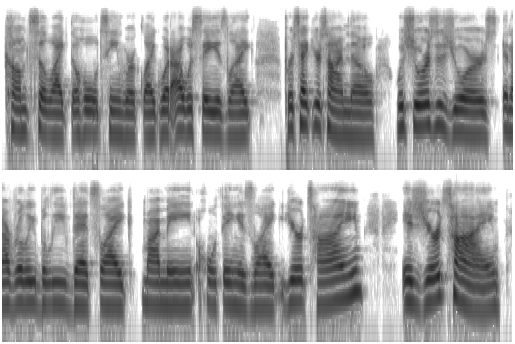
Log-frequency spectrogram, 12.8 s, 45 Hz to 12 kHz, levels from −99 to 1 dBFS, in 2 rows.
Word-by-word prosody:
Come 170 -3 -1
to, 165 - 0
like, 150 -2 -1
the 155 - -1
whole 160 0 -1
teamwork, 150 -2 -4
like, 150 0 0
what 165 0 +3
I 170 - +4
would 170 0 0
say 160 -2 +1
is, 150 -2 -3
like, 150 0 -2 0.3
"Protect 195 +3 +3
your 205 -1 +2
time, 165 -6 +1
though. 145 -1 -2 0.2
What's 190 0 -1
yours 200 0 +4
is 190 -7 -2
yours." 155 -2 +1
And 175 -2 -1
I 160 - +2
really 170 +1 +1
believe 160 -1 -4
that's, 155 -2 +1
like, 155 -2 +1
my 165 -2 0
main 160 0 -1
whole 165 -2 -6
thing 160 -1 -2
is, 145 -1 -3
like, 150 -1 0
your 175 +2 0
time 185 +9 0 0.5
is 170 -4 0
your 180 +3 +5
time, 150 -9 +2
160 Hz, 180 wpm, -24 LUFS, 150-170 Hz, 0.5 s, your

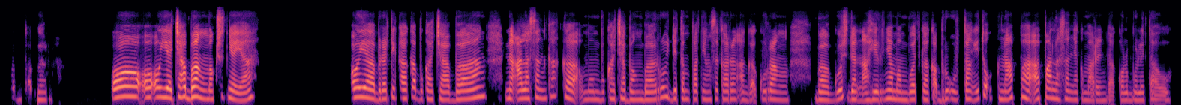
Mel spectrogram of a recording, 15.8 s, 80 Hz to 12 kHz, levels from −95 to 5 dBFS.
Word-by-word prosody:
Tempat 205 -6 -18
baru, 205 +1 -12 0.8
oh 290 +2 +8
oh 265 - +4
oh, - - +4
iya, 260 -2 +6
cabang 280 0 +8
maksudnya, 240 +1 +1
ya? 195 - +1 1.4
Oh, 265 - +5
iya, 260 -4 +4
berarti 230 +3 -2
Kakak 255 +1 -1
buka 220 0 -5
cabang. 220 +6 +1 0.3
Nah, 230 - +5
alasan 240 +2 0
Kakak 250 -4 -2
membuka 215 +1 -7
cabang 210 -3 -1
baru 220 +8 -4
di 230 - -1
tempat 220 -1 -6
yang 210 - -9
sekarang 225 0 -5
agak 200 - -9
kurang 215 -3 -5 0.3
bagus 205 +2 -3
dan 215 -4 -2
akhirnya 210 +4 -1
membuat 210 -1 -5
Kakak 205 -2 -4
berutang 220 0 -6
itu 270 +8 -4
kenapa? 255 +5 -2
Apa 250 +1 -1
alasannya 220 -2 -6
kemarin, 190 -1 -9
Kak, - - -10
kalau 195 0 -9
boleh 195 -1 -9
tahu? 105 - -11
220 Hz, 160 wpm, -25 LUFS, 205-245 Hz, 1.4 s, oh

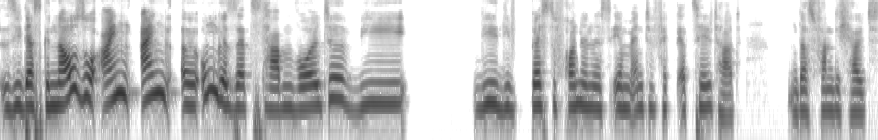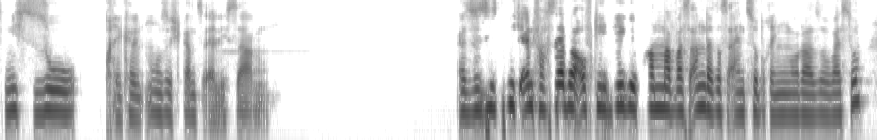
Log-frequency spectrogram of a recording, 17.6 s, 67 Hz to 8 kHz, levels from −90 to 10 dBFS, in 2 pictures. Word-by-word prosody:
sie 210 +2 -2
das 225 -1 +4
genauso 245 - +6
ein 310 +8 +5
ein 320 +5 +7
äh, 230 0 +2
umgesetzt 225 - +1
haben 200 +1 +1
wollte, 225 +6 +1
wie 240 +4 -6 0.7
wie 235 +2 -1
die 205 -1 -7
beste 225 0 -1
Freundin 220 0 -2
es 205 -1 -7
ihr - - -4
im 205 -1 -4
Endeffekt 205 -1 -11
erzählt 210 +2 -7
hat. 155 -1 -9 0.5
Und 175 - -12
das 185 -2 -5
fand 190 0 -8
ich 175 -2 -12
halt 175 0 -7
nicht 190 +1 -6
so 180 0 -2 0.3
prickelnd, 150 0 -11
muss 170 -1 -9
ich 160 - -11
ganz 155 - -10
ehrlich - - -12
sagen. - - -11 1.9
Also 180 +1 -3
sie 200 +3 0
ist 205 - -6
nicht 230 -2 +2
einfach 215 -2 +1
selber 225 0 +7
auf 200 +1 0
die 210 -2 0
Idee 210 +3 +1
gekommen, 205 -1 +1
mal 195 -2 +3
was 190 -1 0
anderes 190 -3 -1
einzubringen 165 -1 -6
oder 165 -1 -3
so, 165 -1 -7
weißt 165 +3 -6
du? 250 +1 -1
205 Hz, 175 wpm, -25 LUFS, 180-225 Hz, 1.9 s, ein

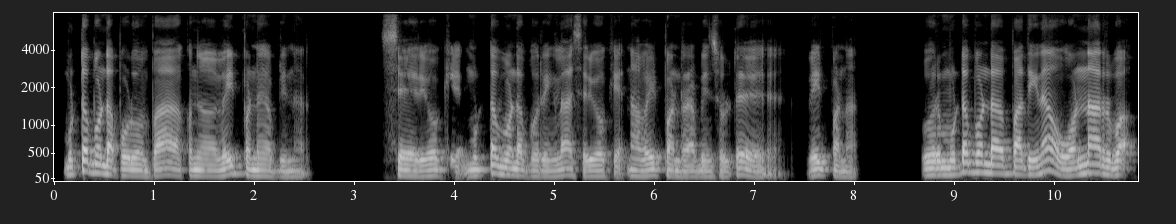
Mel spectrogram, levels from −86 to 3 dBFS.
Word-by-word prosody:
முட்ட 130 +8 +2
போண்டா 145 -4 +4
போடுவோம்ப்பா, 105 0 +2 0.2
கொஞ்சம் 105 -2 0
வெயிட் 135 +4 +1
பண்ணு." 105 -2 +1
அப்டின்னாரு. 95 +1 -6 0.9
சரி, 100 -3 +2
ஓகே, 105 0 -5 0.2
முட்ட 105 +6 0
போண்டா 115 -3 +2
போடுறீங்களா? 95 +3 -1
சரி 95 0 0
ஓகே, 100 - -5
நான் 100 -1 -1
வெயிட் 110 +1 -1
பண்றேன் 95 -1 0
அப்படின்னு 95 0 -3
சொல்லிட்டு 90 +6 -2 0.7
வெயிட் 110 +1 +1
பண்ணா. 90 -2 -4 0.8
ஒரு 120 0 +4
முட்ட 125 +5 +2
போண்டா 160 -3 +4 0.2
பார்த்தீங்கன்னா 130 +8 +2 0.2
ரூ.1.50, 135 -2 +3
105 Hz, 145 wpm, -23 LUFS, 95-125 Hz, 0.9 s, போண்டா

